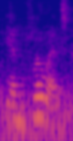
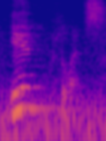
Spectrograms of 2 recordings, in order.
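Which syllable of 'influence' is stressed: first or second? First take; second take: second; first. First: The stress is on the second syllable. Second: The stress is on the first syllable. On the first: A way only some people say it. "some people who say influence with the second syllable" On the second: The way most people around here say it. "I pronounce it with the stress on the first syllable"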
